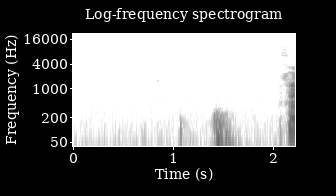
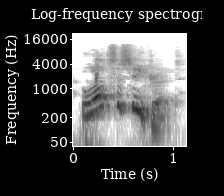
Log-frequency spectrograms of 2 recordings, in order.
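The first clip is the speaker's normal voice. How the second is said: bright high-pitched eager question; perky young reporter's high chirp; 12 semitones higher, 5 dB louder than usual. A narrator's reading. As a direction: chirp it up, high and a little louder. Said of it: "she chirps up".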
